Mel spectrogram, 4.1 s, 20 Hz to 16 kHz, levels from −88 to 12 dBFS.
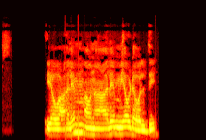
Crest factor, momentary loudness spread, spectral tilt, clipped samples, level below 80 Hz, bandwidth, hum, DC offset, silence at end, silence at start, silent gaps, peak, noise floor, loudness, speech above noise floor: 14 dB; 6 LU; -6 dB/octave; under 0.1%; -46 dBFS; 9.2 kHz; none; under 0.1%; 1 s; 0.05 s; 0.29-0.89 s; 0 dBFS; under -90 dBFS; -11 LUFS; over 79 dB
